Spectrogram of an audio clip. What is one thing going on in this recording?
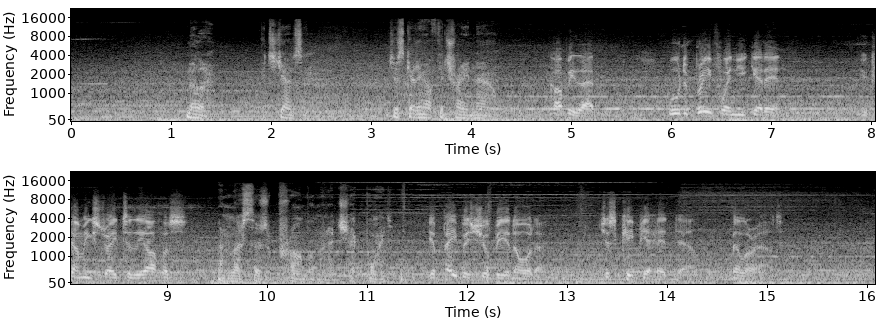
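A man speaks calmly over a radio earpiece.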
